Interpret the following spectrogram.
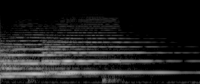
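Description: Sampled trumpet section (Cinebrass Sonore trumpets a4, legato patch in Kontakt) playing a short rising legato line: it slurs up twice within the first half second and holds the top note, which dies away near the end.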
